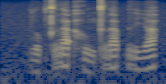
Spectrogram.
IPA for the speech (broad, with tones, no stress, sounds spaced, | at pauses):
p l o˨˩ k̚ t r a˥˩ ʔ h u˨˩ n t r a˦˥ p̚ r i˦˥ a̯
